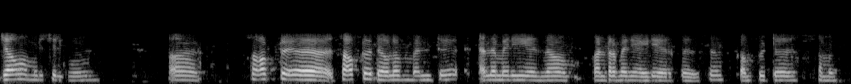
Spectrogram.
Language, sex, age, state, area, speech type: Tamil, female, 30-45, Tamil Nadu, urban, conversation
